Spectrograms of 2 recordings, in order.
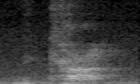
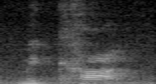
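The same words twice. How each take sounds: The two takes are said the same way.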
